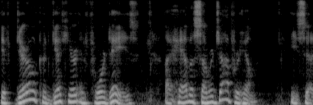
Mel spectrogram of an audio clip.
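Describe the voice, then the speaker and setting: Speaking at a very slow pace, a man with an American accent has a fairly high pitch, a dark, mellow tone and a somewhat breathy quality. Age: 80s+. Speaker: adult student writer. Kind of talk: reading aloud own writing. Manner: halting.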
